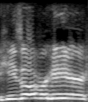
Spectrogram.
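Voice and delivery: high, loud screaming shout. Calling out in character about a figure climbing the wall: screaming out real loud. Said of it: "can I just scream out, uh, "He's over here," real loud?".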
